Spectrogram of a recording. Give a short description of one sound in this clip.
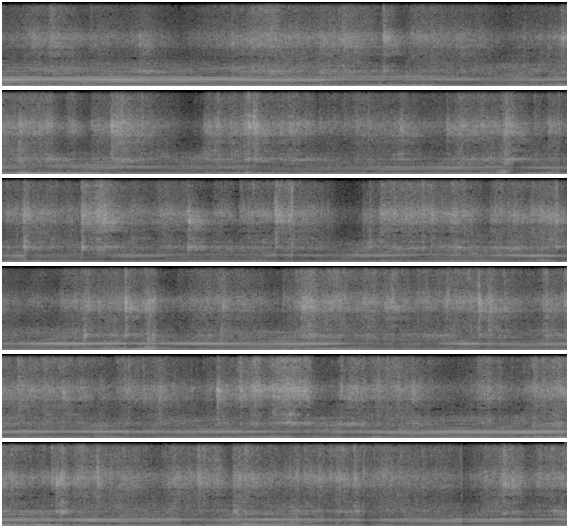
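A brush cutter's line whips and swishes through weeds.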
